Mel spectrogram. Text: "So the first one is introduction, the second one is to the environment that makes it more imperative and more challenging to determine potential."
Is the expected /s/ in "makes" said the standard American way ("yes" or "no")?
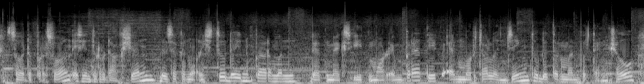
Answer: yes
